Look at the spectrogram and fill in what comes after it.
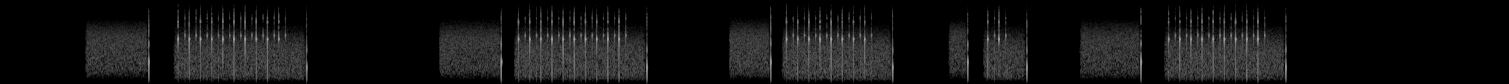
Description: Pulse dialling, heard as a rotary dial, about 9 pulses a second. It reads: 0 0 8 2 9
